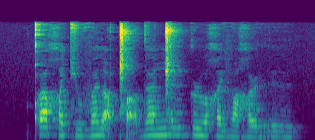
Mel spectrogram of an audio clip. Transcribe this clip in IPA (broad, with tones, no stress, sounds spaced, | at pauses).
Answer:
qʼ u˥ χ ɐ˧ t͡ɕ u˧˩ v ɐ˥ l ɑ̰˧ ǁ ɑ̰˩˧ d ɐː˥ ŋ͡ǁ ɨː˥ k ɹ u˥˧ χ e˧ v ɑ˧˩ ʁ ə˞˧˩ r ɨː˧˩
